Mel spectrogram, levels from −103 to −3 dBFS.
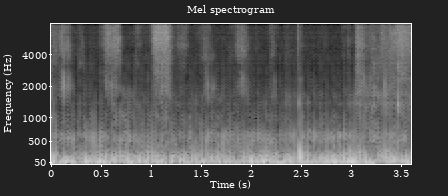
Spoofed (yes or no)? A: yes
